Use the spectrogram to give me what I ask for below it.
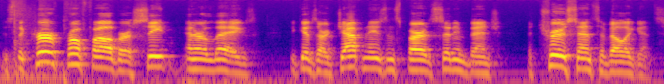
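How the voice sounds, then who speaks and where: A man's voice: a little high, animated, normal speed, pushed and bright, faint music behind. Middle-aged man explaining woodwork in his workshop. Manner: clear, methodical explaining with mild enthusiasm. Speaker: host and woodworker. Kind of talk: instructional woodworking demonstration. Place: indoor wood workshop.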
